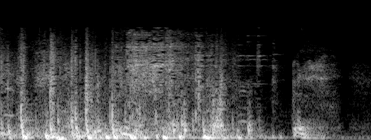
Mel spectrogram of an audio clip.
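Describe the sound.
Punches and heavy crashing thuds of a fistfight, one blow landing on a man's jaw; a dense run of loud impacts and scuffling, then a brief lull and a final smaller burst.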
